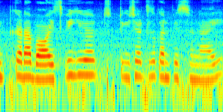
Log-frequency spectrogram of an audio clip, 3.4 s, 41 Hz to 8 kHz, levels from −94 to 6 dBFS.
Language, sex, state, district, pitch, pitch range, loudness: Telugu, female, Telangana, Hyderabad, 210 Hz, 190-225 Hz, -18 LUFS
